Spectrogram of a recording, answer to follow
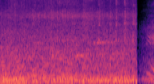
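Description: Street ambience of traffic noise and a crowd's mixed voices, with a low vehicle rumble. It cuts off abruptly near the end.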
